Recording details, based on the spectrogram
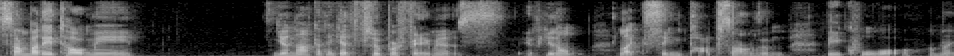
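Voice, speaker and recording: Animated and somewhat breathy, this voice carries a slight non-native accent and lively intonation. The pace is fairly slow, with long, frequent pauses. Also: man. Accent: slight non-native hint in his English. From US, child of Cambodian and Thai refugees. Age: 30s. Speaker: singer and TV host. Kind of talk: podcast interview.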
